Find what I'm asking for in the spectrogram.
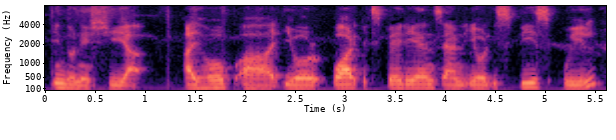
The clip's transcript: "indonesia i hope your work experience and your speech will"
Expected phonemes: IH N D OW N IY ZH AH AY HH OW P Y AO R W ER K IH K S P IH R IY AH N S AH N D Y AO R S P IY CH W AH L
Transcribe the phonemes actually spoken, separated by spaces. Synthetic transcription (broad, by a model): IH N D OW N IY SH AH AY HH OW P Y AO R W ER K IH K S P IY R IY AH N S AH N D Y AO R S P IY S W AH L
